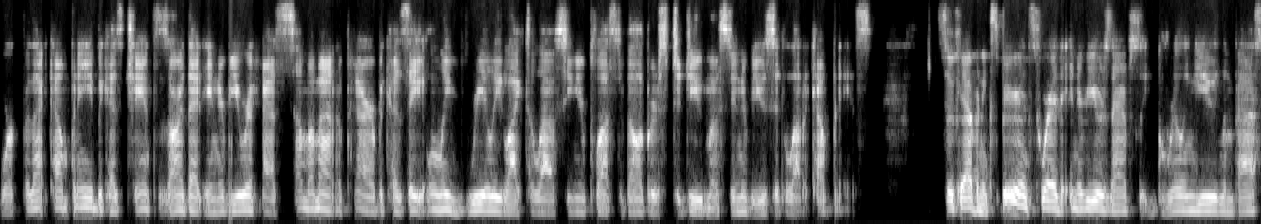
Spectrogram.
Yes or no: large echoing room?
no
